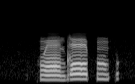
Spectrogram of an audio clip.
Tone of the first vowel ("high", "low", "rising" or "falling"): low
